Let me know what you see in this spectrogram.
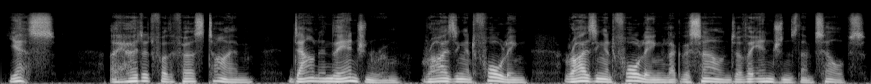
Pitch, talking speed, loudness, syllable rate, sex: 120 Hz, 170 wpm, -17 LUFS, 5.0 syllables/s, male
